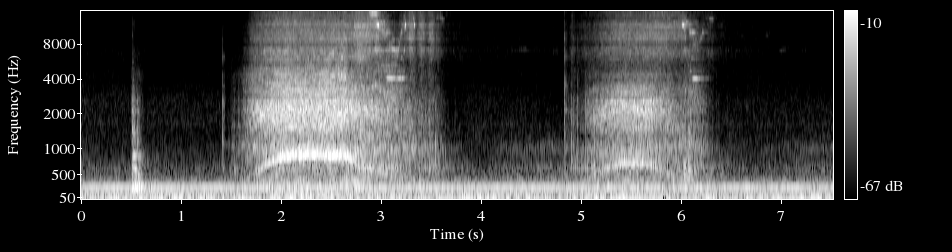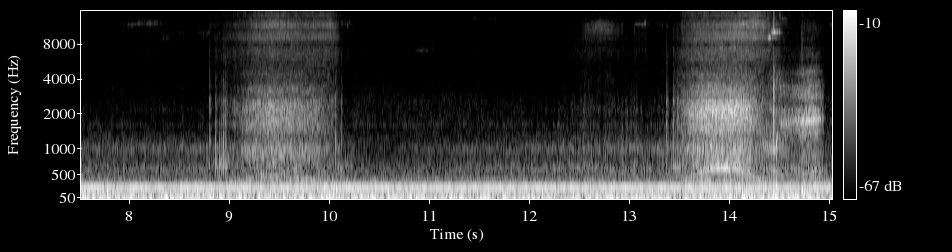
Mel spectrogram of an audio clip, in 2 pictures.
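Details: Hamilton T1 ventilator running BiPAP (pressure support 5, PEEP 5, 100% oxygen): steady machine hum with four whooshing airflow bursts, about one every four seconds, delivering non-invasive pressure-supported breaths.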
